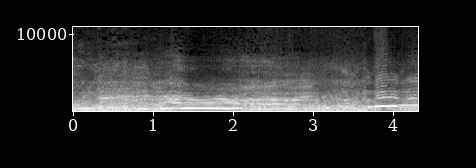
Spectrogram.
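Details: At Raniganj cattle market, Dinajpur, 12 July 2024, a Friesian or crossbreed heifer calf lets out one sustained, level moo of about a second, followed by a short upward-sliding call, against background crowd murmur.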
